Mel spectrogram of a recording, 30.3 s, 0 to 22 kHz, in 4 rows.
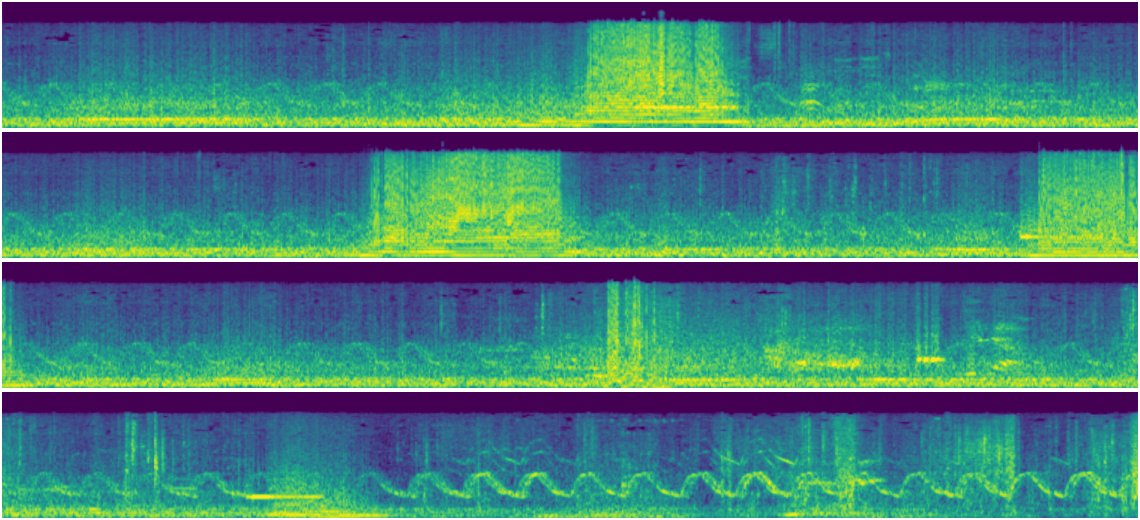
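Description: Police patrol car's siren over loud engine and road noise heard inside the cruiser at about 80 mph, with three loud blasts of about a second each at roughly 4, 10 and 15 seconds in. After about 25 seconds the car slows sharply, the road noise drops, and a fast rising-and-falling siren yelp stands out.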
